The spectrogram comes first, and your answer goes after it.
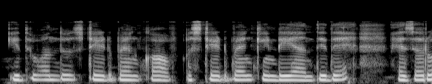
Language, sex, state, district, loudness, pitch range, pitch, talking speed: Kannada, female, Karnataka, Bidar, -15 LUFS, 200-210 Hz, 205 Hz, 140 wpm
